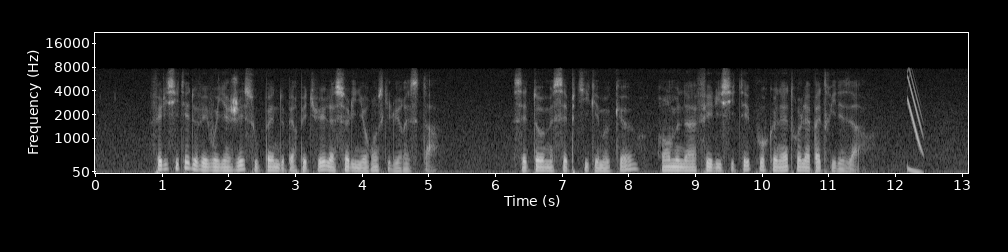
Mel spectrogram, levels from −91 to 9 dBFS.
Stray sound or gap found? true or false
true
